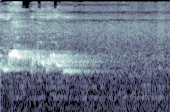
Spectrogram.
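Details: Morning red-whiskered bulbul, a lively village bird singing tirelessly: one loud, brief warbled phrase that starts high and slides slightly downward, fading out within half a second.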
